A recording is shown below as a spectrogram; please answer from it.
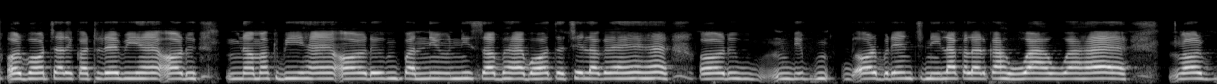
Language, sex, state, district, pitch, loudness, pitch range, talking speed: Hindi, female, Bihar, Sitamarhi, 265 Hz, -15 LUFS, 265-270 Hz, 145 wpm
